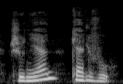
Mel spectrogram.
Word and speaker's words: Julián Calvo: Vous êtes architecte et à la tête de l'atelier Tabula avec un associé, Julián Calvo. Oui, Comment vous le prononcez à l'espagnol?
